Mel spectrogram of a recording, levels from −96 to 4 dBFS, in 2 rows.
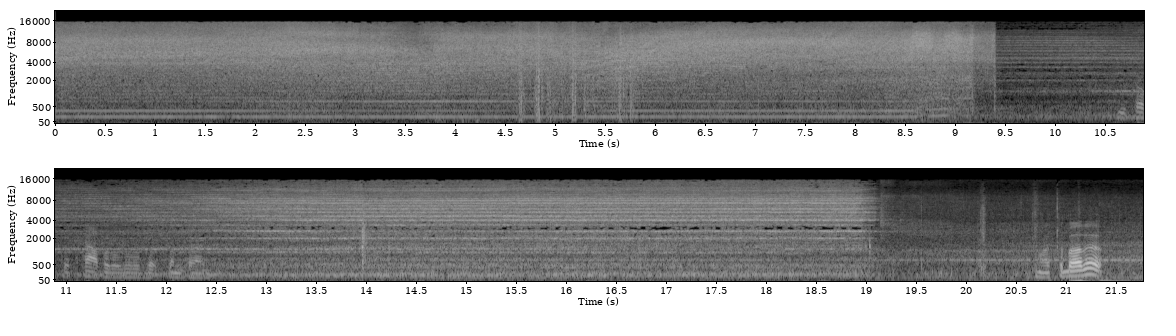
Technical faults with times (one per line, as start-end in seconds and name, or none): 4.58-5.81 cable scratch noise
